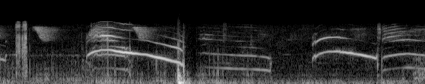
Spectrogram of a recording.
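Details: Kitten calling for its mother with three drawn-out meows that slide downward in pitch. A sharp knock comes between them, over a low background rumble.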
